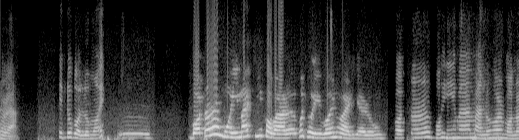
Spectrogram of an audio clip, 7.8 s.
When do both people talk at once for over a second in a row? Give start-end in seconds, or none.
none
